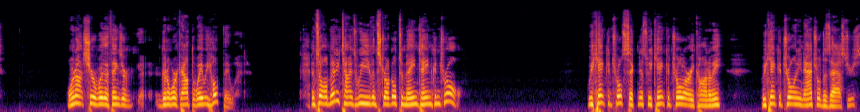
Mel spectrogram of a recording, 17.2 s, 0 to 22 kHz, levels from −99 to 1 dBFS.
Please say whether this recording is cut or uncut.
uncut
